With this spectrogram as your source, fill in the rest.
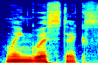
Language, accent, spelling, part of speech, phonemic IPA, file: English, US, linguistics, noun, /liŋˈɡwɪstɪks/, En-us-linguistics.ogg
- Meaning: The systematic and scholarly study of language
